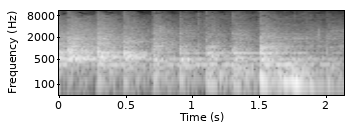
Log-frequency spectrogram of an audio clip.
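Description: Assamese dhol, a two-headed barrel drum, played in a rapid run of strokes with the heads ringing. A deep bass stroke lands about one and a half seconds in, then the sound fades.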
